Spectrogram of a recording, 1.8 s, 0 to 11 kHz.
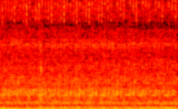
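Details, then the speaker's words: Toyota Corolla four-cylinder at idle, check engine light on, scanner reports cylinder 1 misfire: steady idle with slight uneven lope; unplugging cylinder 1 coil changes nothing while others nearly stall engine, confirming cylinder 1 dead. "então eu já sei aqui que de fato a informação se Confirma com Scanner no scanner está me dizendo que é o cilindro um que tá com falha de ignição"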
